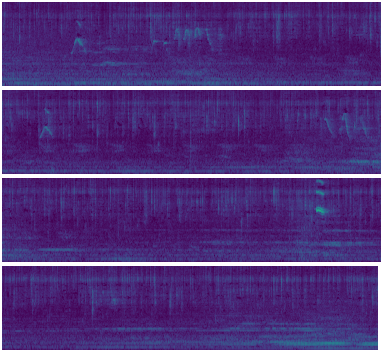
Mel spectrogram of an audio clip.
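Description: Water trickling and splashing from a bottle sprinkler into a parrot's cage, giving the bird a shower. A few short high chirps come through, the loudest a sharp one about two-thirds of the way through.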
